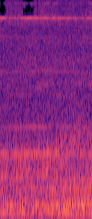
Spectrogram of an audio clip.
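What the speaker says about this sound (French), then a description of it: "Mais ouais, vraiment bel hélico." Old helicopter, fully retrofitted, running near a parking area, a steady loud whirring engine drone with constant rotor hum, no voices.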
